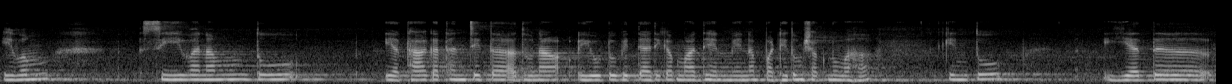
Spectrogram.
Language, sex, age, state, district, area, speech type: Sanskrit, female, 18-30, Maharashtra, Nagpur, urban, spontaneous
